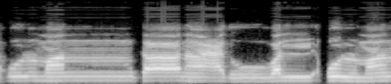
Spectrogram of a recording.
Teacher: نون اخفا کے ادا کرتے ہوئے اس کی آواز ناک کے بانسے سے ادا کی جا رہی ہے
